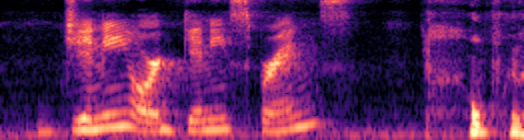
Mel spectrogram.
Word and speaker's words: Ginny: The first time that Ginny Weasley was introduced, I hit her with that Guinea Weasley. And she was like, oh, no, it's Ginny.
